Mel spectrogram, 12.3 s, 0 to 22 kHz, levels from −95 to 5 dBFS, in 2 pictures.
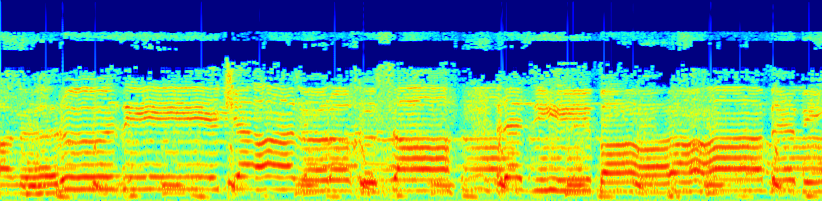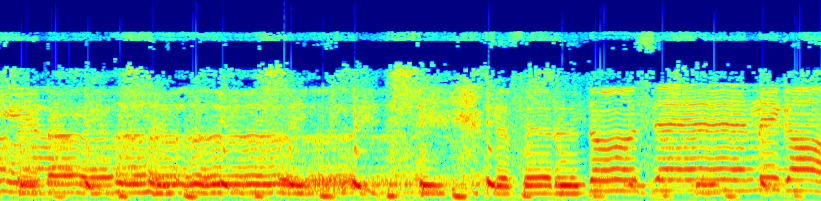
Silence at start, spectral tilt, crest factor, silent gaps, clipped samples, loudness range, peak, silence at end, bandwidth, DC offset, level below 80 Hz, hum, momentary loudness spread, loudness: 0 s; -6 dB/octave; 10 dB; none; under 0.1%; 1 LU; 0 dBFS; 0 s; 12 kHz; 0.7%; -44 dBFS; none; 2 LU; -10 LUFS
